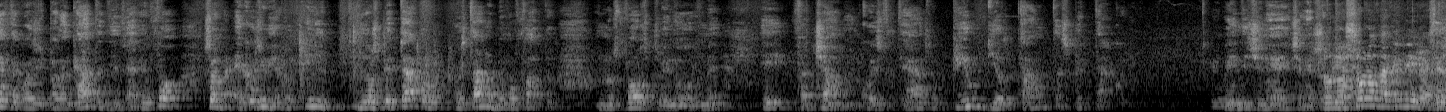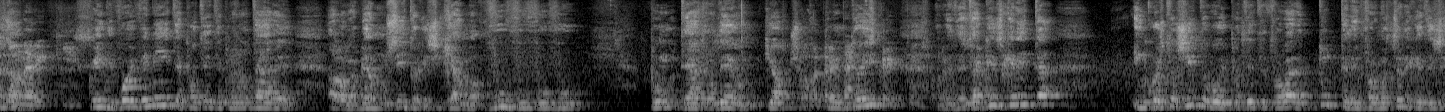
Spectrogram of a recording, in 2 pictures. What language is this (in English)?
Italian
